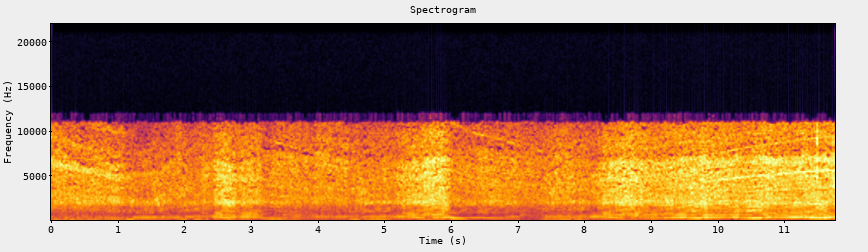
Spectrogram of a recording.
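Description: A Formula 1 car on a qualifying lap around Monaco in the F1 24 video game screams through the gears, its high engine pitch rising and dropping repeatedly with upshifts and braking, steady and close throughout.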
